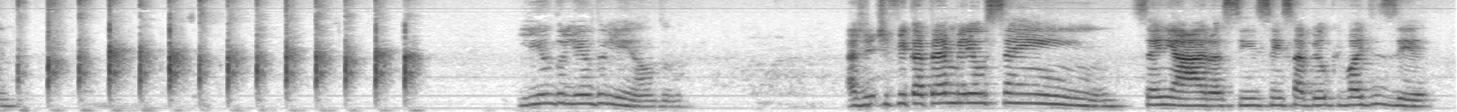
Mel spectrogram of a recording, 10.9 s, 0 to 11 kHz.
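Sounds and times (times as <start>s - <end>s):
speech: 0.0s - 0.3s, 3.9s - 5.3s, 6.4s - 10.8s
hand claps: 0.0s - 3.3s.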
